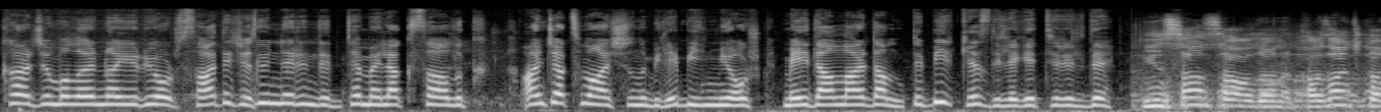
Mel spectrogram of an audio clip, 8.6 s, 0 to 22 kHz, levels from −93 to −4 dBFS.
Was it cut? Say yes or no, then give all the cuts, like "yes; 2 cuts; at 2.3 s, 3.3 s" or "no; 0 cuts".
yes; 5 cuts; at 1.6 s, 2.1 s, 3.6 s, 5.6 s, 6.2 s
